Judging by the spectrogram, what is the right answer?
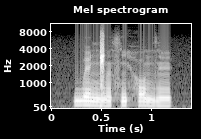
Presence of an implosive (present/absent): absent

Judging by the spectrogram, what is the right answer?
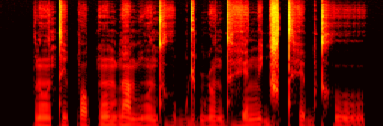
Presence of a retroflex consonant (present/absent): present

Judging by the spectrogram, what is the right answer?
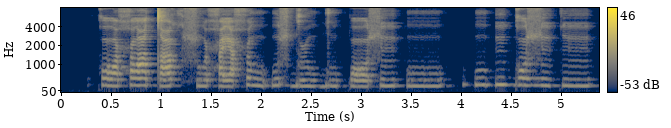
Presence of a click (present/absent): absent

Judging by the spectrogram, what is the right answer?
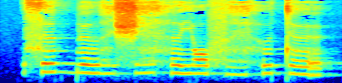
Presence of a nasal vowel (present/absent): absent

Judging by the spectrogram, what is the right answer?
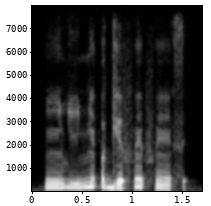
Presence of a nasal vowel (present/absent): present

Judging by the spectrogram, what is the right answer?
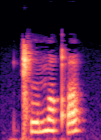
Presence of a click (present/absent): present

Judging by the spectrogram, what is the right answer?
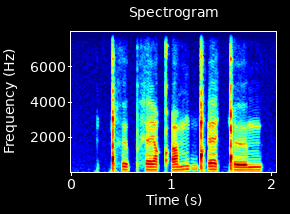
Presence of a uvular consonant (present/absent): present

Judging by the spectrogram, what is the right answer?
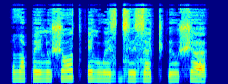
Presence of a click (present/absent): absent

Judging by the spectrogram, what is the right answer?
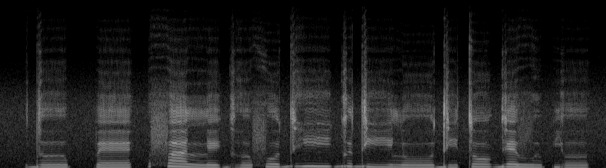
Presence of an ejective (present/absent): absent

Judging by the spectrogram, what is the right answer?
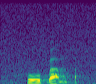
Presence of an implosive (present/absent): present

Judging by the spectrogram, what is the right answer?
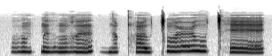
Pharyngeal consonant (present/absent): present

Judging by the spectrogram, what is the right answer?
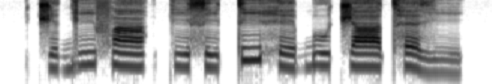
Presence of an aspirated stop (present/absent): present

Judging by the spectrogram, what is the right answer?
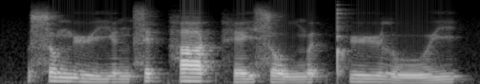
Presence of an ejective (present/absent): absent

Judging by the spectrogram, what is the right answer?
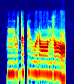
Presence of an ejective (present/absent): absent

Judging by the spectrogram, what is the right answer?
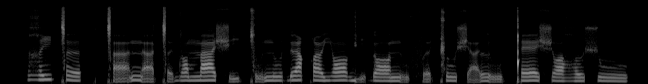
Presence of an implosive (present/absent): present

